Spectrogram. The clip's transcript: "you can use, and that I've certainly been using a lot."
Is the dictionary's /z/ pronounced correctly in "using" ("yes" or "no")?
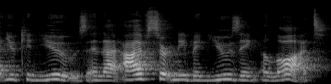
yes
